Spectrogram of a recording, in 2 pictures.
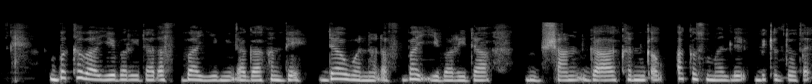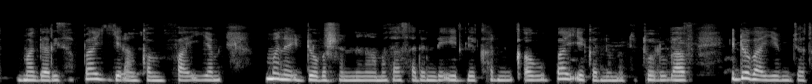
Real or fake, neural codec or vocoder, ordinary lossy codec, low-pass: real; none; AAC, 32 kbps; 7.2 kHz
